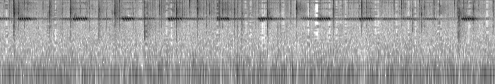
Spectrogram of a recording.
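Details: Sunset by a lake: crickets give clear, high chirps about twice a second, with small gaps in the rhythm, as a bonfire crackles loudly and a low rumble runs underneath.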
